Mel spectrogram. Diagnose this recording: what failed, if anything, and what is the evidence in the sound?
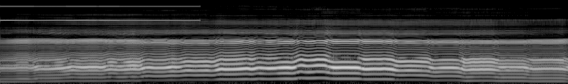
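USB whine in the analogue power and ground path: a steady, fixed-pitch tone at 8 kHz sits over the music from 0.0 s to 2.0 s, roughly 15 dB below the program, then stops. The pitch matches the bus's 125-microsecond microframe rate, so current pulses from USB traffic are leaking through the supply or ground into the converter's analogue side. A spectrogram shows a thin, unwavering horizontal line at 8 kHz ending sharply at 2.0 s.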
